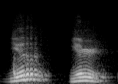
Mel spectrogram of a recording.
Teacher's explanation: இர் இல் மேல் வாய் நாக்கின் நுனியை வருடுவதால்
